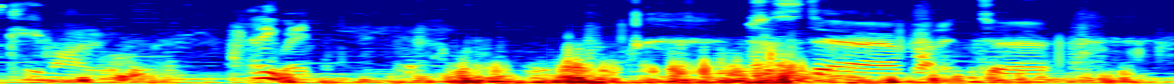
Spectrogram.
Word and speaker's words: Quemado: Mexico so we uh it's spelled with Cube but it's K motto anyway just uh wanted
